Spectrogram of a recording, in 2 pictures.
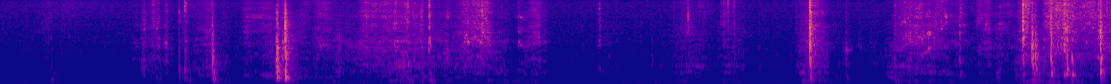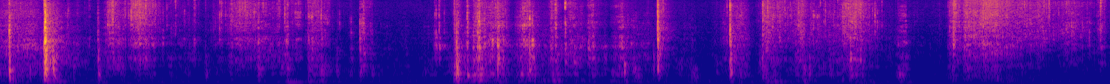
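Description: Unboxing handling noise: clear plastic wrapping and bags crinkling and a cardboard box being opened and rubbed, in irregular bursts with a few sharp taps.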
